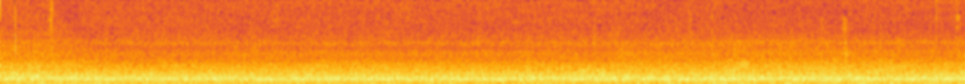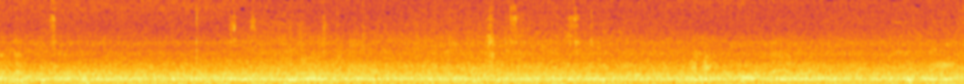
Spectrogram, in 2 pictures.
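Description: Steady airliner cabin noise in flight: the constant drone of the jet engines and airflow, with a strong low hum. Indistinct voices can be heard faintly at times.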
